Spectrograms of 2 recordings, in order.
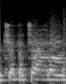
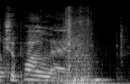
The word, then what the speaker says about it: Chipotle: someone has mispronounced them like chip ch what's a chip you remember chipot oh Chipotle Chipotle she said I'm trying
